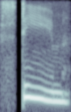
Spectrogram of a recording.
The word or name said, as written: steam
